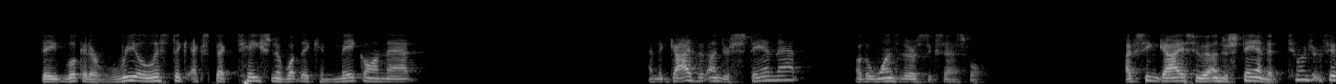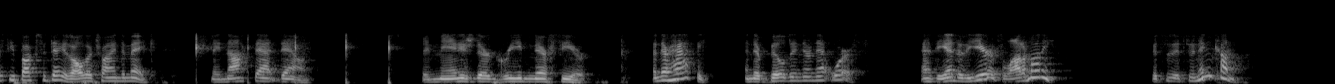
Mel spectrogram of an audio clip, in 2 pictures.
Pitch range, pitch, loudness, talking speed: 130-165 Hz, 145 Hz, -31 LUFS, 175 wpm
